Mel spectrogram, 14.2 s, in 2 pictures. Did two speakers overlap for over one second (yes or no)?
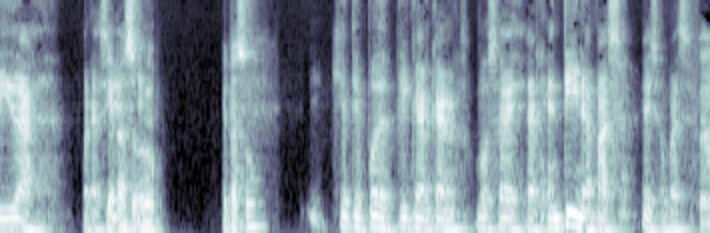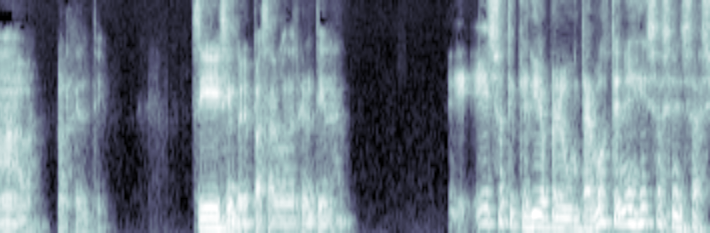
no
